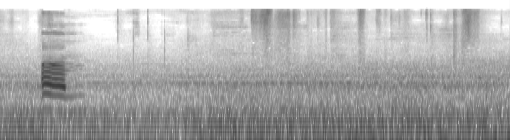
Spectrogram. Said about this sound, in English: There's a train next to me, so if you can't hear me, that's why.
